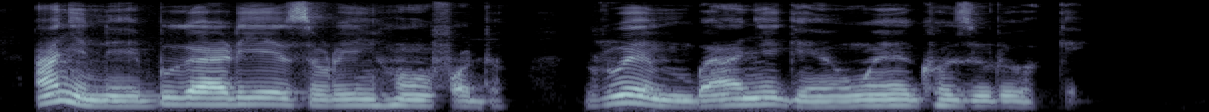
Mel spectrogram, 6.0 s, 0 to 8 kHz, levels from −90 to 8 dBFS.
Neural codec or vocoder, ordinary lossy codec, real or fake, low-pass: none; none; real; none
